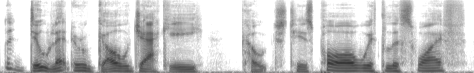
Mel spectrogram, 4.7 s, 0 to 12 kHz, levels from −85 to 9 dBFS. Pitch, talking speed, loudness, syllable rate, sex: 115 Hz, 140 wpm, -21 LUFS, 3.5 syllables/s, male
